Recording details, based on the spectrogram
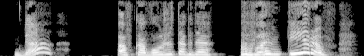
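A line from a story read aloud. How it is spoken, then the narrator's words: Laughing. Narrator (Russian): засмеялась Гретхен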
